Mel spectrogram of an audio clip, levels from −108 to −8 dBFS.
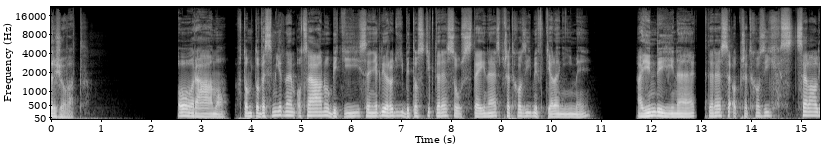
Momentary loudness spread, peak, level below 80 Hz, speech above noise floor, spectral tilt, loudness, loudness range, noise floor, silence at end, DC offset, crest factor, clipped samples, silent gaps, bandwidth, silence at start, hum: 9 LU; -6 dBFS; -48 dBFS; 50 dB; -5 dB/octave; -26 LUFS; 4 LU; -75 dBFS; 0 s; under 0.1%; 20 dB; under 0.1%; 1.83-2.51 s, 3.60-3.66 s, 11.04-11.69 s, 12.93-13.07 s; over 20 kHz; 0 s; none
